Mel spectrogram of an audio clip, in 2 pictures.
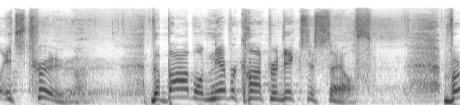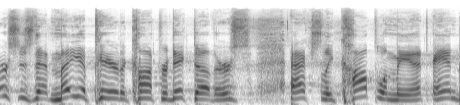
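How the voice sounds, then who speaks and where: A man's voice: extremely high pitch, bright, forceful tone. An older man preaching a teaching sermon from a church stage on a headset mic, earnest with playful asides. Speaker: pastor. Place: large church stage with audience. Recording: long reverb of a large church hall.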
